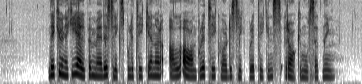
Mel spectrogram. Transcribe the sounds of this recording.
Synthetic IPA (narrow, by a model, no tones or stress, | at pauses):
d̪eːkʰʉnːəɪkːəjɛlpəmeːd̪ɪst̪ɾɪk̚t̪spʊlɪt̪ʰɪkənnːɔɾʔɑlɑːənpʰʊlɪt̪ʰɪkːʋɑːɖɪst̪ɾɪk̚t̪̚pʰʊlɪt̪ʰɪkənsɾɑːkəmuːt̪sɛt̪nɪŋ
